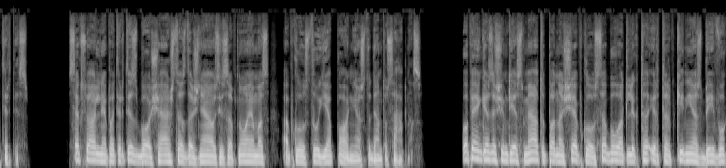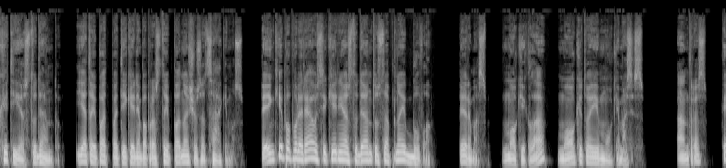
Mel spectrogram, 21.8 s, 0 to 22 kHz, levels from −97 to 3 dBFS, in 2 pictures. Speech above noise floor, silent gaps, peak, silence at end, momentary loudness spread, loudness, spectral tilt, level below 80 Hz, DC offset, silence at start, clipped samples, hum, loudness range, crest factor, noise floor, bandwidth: over 69 dB; 0.47-0.99 s, 6.37-6.92 s, 11.86-12.01 s, 14.58-14.78 s, 17.47-17.78 s, 18.26-18.37 s, 20.59-21.03 s, 21.58-21.71 s; -6 dBFS; 0 s; 9 LU; -22 LUFS; -6 dB/octave; -42 dBFS; under 0.1%; 0.05 s; under 0.1%; none; 3 LU; 16 dB; under -90 dBFS; 17 kHz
